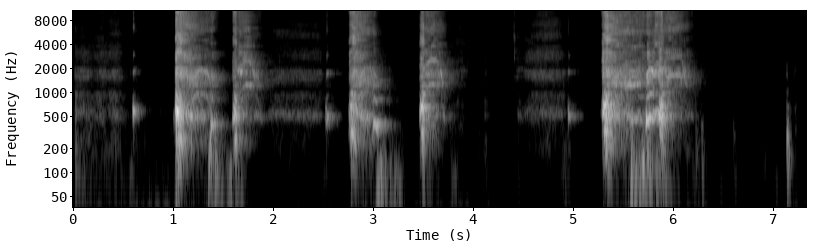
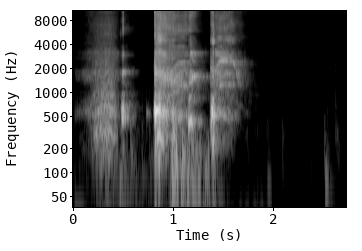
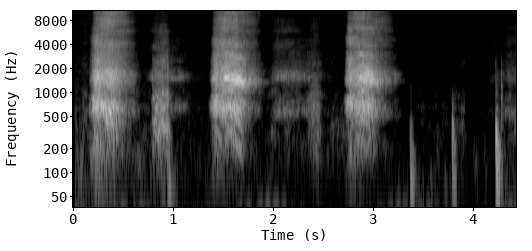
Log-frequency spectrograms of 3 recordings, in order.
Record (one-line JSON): {"three_cough_length": "7.3 s", "three_cough_amplitude": 32768, "three_cough_signal_mean_std_ratio": 0.32, "cough_length": "2.7 s", "cough_amplitude": 32766, "cough_signal_mean_std_ratio": 0.35, "exhalation_length": "4.4 s", "exhalation_amplitude": 32766, "exhalation_signal_mean_std_ratio": 0.42, "survey_phase": "beta (2021-08-13 to 2022-03-07)", "age": "45-64", "gender": "Female", "wearing_mask": "No", "symptom_cough_any": true, "symptom_shortness_of_breath": true, "symptom_onset": "12 days", "smoker_status": "Never smoked", "respiratory_condition_asthma": true, "respiratory_condition_other": false, "recruitment_source": "REACT", "submission_delay": "0 days", "covid_test_result": "Positive", "covid_test_method": "RT-qPCR", "covid_ct_value": 32.0, "covid_ct_gene": "E gene", "influenza_a_test_result": "Negative", "influenza_b_test_result": "Negative"}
